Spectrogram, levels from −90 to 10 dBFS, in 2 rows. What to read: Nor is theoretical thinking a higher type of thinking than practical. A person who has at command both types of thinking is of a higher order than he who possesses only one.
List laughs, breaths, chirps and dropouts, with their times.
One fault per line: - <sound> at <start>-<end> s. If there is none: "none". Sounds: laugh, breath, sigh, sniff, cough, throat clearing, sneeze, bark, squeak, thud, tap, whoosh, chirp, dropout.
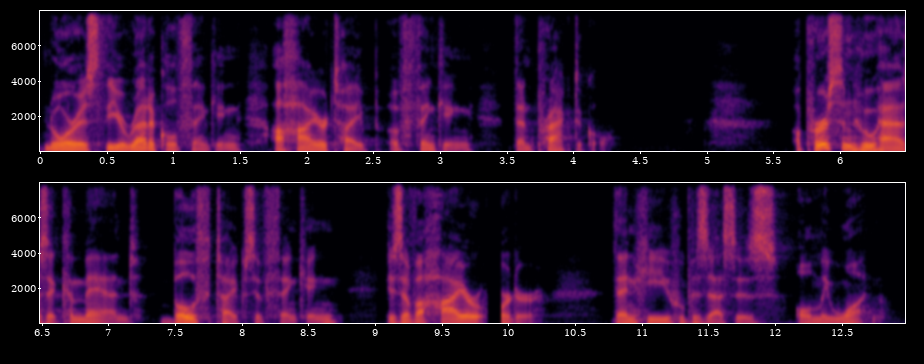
- dropout at 9.8-10.0 s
